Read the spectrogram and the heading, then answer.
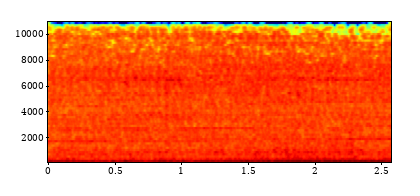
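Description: inside a moving car

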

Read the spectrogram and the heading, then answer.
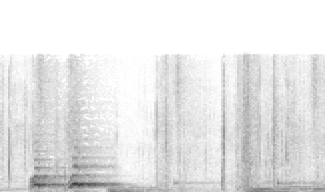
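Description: puppy barking

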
